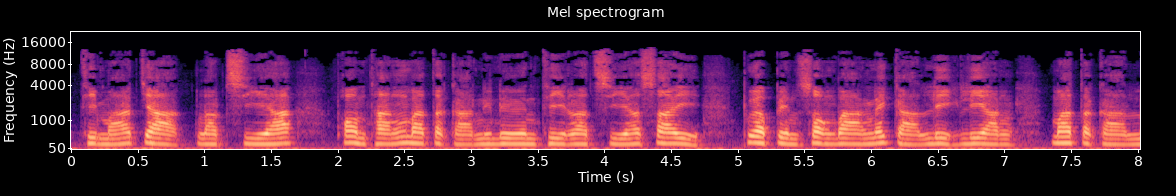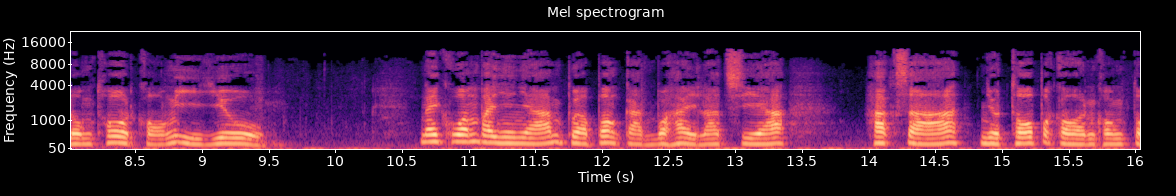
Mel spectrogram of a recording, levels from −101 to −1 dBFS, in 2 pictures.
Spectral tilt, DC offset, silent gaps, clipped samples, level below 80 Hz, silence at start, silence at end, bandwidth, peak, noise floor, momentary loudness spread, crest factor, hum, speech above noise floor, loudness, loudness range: -6 dB/octave; under 0.1%; none; under 0.1%; -46 dBFS; 0 s; 0 s; 13 kHz; 0 dBFS; -40 dBFS; 6 LU; 18 dB; none; 23 dB; -18 LUFS; 2 LU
